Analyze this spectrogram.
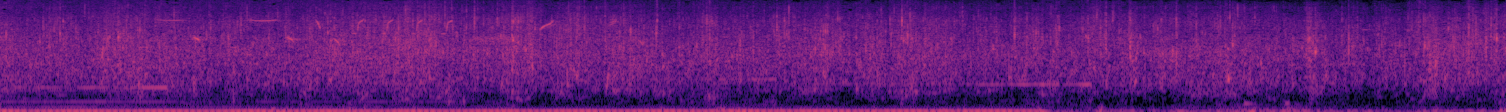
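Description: Water trickling and lapping, a fine hiss full of small ticks, over a low steady hum that cuts off suddenly about five seconds in.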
